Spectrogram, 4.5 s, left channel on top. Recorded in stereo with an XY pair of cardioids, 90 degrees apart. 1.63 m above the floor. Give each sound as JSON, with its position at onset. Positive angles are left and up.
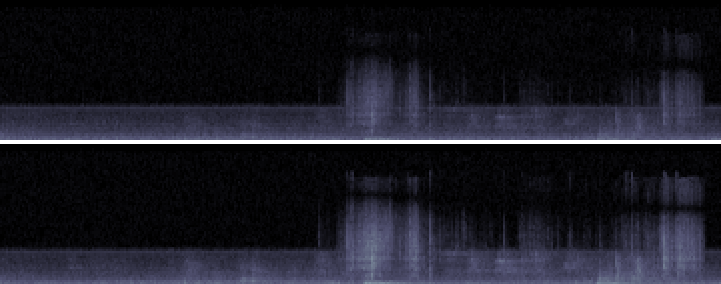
{"t": 2.0, "sound": "footsteps", "azimuth_deg": -65}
